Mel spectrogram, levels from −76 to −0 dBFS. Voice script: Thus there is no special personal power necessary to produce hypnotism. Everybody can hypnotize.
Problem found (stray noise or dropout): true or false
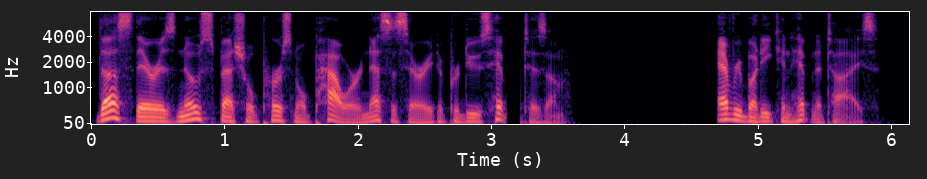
true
